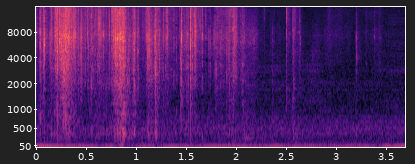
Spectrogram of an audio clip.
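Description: A plastic wrapper crinkles and tears as it is ripped open.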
